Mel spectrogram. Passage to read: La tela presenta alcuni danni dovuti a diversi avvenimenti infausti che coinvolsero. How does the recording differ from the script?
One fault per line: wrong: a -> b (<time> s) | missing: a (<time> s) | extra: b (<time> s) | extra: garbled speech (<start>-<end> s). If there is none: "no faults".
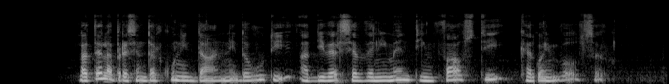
no faults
